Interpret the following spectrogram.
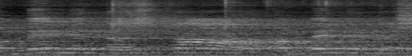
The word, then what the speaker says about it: amygdala: I said, I said, you got the name right. I said, but you're not pronouncing it right. It's the amygdala.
